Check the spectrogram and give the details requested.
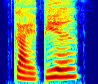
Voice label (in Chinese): "改编", Chinese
